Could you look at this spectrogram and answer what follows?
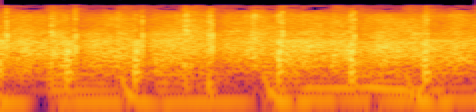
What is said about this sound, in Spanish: Les damos un aplauso con mucho cariño.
